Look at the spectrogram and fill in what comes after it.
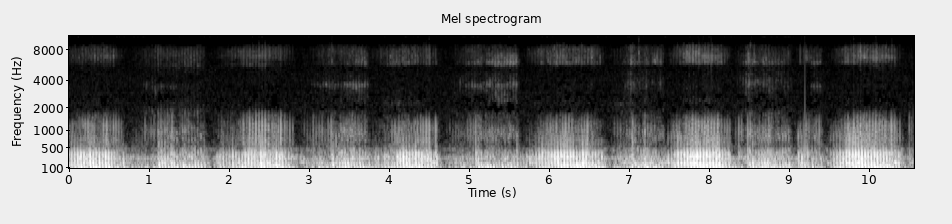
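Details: Steady low purr from Cordelia, a grey domestic cat at rest, the rumbling tone surging and easing rhythmically about every two seconds, with a quiet setting and no competing sounds.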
